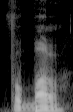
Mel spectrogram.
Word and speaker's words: futbol: Comencem per les agudes, intentem pronunciar-les. Un moment abans que ho digui jo. Xofer, oboè, alfil, zenit, futbol, el Tibet, els Carpats.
